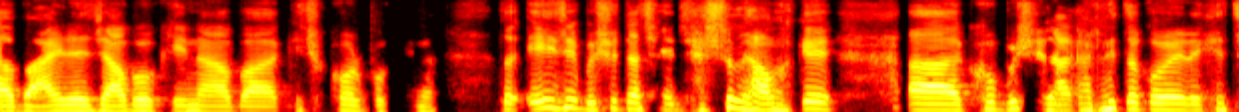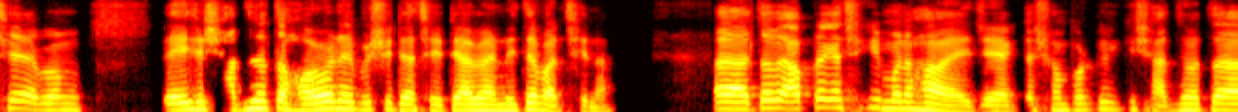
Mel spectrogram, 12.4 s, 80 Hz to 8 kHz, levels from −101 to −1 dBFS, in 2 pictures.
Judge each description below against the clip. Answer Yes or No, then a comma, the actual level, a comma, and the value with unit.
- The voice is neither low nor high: Yes, medium, 160 Hz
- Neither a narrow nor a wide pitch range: Yes, average, 3.6 semitones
